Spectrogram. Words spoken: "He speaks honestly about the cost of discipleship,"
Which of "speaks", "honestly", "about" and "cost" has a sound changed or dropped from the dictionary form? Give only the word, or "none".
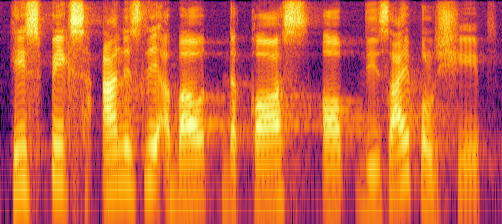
cost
